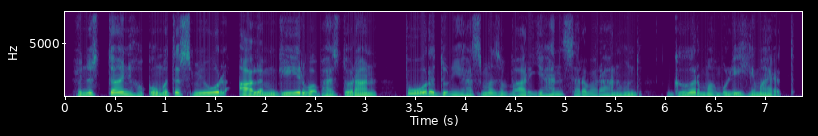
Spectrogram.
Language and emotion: Kashmiri, surprised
